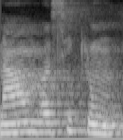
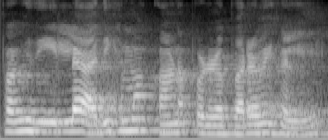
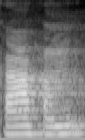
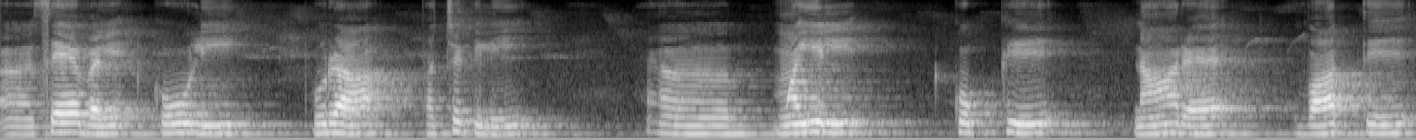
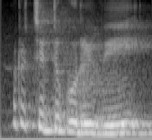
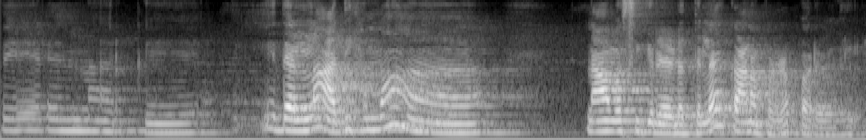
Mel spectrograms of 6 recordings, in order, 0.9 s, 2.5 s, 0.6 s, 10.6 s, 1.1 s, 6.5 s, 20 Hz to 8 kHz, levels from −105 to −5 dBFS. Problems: none marked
